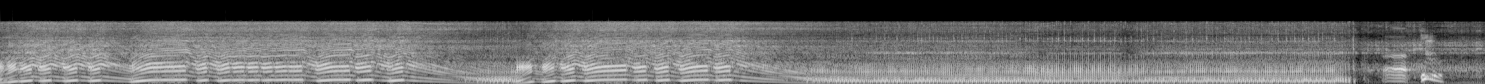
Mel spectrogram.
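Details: TOMITSU 5800-body two-stroke chainsaw, rim-drive (ring) version, just after initial carburetor adjustment with a screwdriver: crisp blips to high revs falling cleanly back to a smooth, steady idle; carburetor set right, healthy.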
